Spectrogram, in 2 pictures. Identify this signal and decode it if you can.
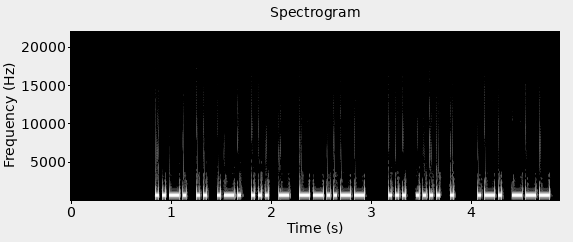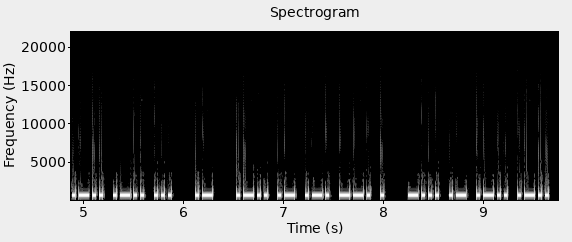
Morse code, heard as a keyed tone, about 34 wpm, 700 Hz. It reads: FIRST, SHE ROLLS A LARGE BALL
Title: Easy Phrases 35wpm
